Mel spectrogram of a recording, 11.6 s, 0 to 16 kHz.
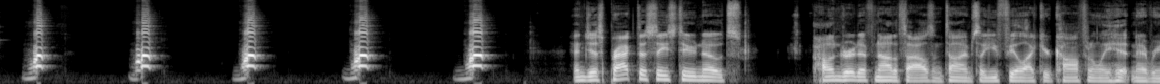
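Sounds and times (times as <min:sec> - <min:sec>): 
goose call blown in short sharp clucking notes: 0:00.3 - 0:00.6, 0:01.3 - 0:01.6, 0:02.4 - 0:02.7, 0:03.5 - 0:03.8, 0:04.6 - 0:05.0
speech: 0:05.8 - 0:07.5, 0:08.1 - 0:11.5.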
